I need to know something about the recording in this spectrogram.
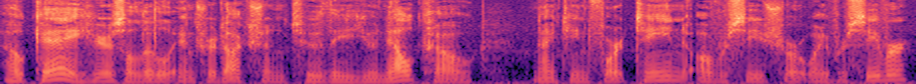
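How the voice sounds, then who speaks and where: A man's voice: fairly low pitch, moderate pace, vocal fry, sharp tone. An older man presenting as a radio hobbyist, giving an informal, methodical technical walkthrough in an explanatory way.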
